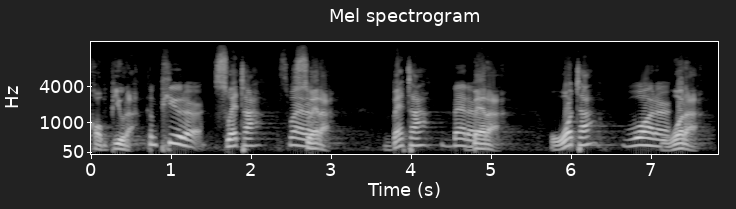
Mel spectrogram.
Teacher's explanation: in the northern parts of america we have that problem of not pronouncing letter t when it is in the medial part of a word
